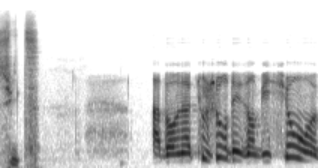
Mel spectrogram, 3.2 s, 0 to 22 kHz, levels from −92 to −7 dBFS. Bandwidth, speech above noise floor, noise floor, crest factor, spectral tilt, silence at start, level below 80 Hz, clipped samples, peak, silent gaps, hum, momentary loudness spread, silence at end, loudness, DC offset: 14.5 kHz; 34 dB; -57 dBFS; 18 dB; -3.5 dB/octave; 0 s; -62 dBFS; under 0.1%; -6 dBFS; none; none; 10 LU; 0 s; -24 LUFS; under 0.1%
